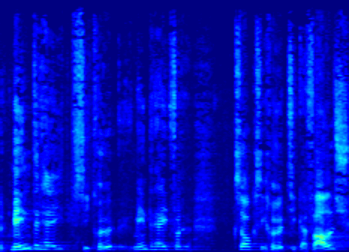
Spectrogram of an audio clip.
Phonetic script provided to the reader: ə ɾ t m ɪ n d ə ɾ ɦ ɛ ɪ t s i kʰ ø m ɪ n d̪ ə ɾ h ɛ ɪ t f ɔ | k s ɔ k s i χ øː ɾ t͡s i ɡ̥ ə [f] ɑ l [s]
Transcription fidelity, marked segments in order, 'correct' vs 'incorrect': correct, incorrect: ʃ

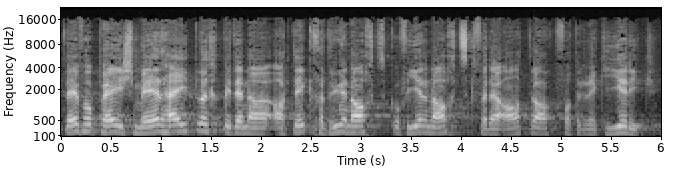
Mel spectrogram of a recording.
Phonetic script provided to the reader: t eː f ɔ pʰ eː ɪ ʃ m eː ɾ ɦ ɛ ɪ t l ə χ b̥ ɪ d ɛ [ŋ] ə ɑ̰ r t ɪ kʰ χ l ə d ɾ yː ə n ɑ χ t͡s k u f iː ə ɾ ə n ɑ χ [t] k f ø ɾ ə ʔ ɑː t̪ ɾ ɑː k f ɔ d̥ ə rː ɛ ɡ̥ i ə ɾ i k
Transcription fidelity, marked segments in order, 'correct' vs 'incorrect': incorrect: n, incorrect: t͡s

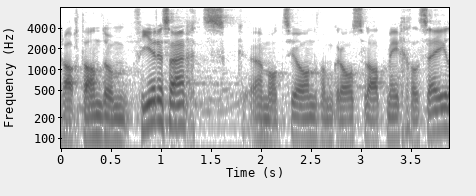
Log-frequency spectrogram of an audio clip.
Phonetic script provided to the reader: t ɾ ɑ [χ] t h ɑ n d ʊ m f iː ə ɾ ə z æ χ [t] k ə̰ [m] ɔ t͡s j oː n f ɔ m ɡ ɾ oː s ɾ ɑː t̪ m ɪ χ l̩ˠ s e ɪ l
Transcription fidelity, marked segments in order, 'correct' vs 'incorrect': correct, incorrect: t͡s, correct

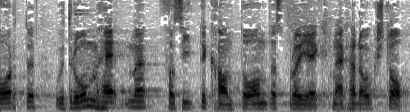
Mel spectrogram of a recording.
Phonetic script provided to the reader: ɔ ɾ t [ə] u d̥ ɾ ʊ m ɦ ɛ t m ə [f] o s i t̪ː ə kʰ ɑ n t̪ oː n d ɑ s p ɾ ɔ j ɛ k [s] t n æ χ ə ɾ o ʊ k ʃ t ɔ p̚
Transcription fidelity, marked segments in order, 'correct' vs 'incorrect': correct, correct, incorrect: χ

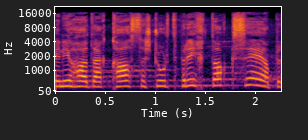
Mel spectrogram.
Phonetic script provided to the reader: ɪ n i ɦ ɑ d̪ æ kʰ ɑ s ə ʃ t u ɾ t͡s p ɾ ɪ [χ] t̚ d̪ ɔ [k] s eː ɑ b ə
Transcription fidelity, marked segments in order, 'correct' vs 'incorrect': correct, correct

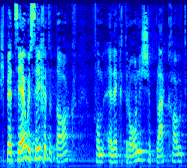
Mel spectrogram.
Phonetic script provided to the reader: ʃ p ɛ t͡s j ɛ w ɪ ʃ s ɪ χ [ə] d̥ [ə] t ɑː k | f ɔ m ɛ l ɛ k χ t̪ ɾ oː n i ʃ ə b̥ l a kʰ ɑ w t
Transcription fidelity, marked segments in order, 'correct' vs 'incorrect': correct, correct

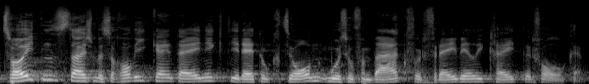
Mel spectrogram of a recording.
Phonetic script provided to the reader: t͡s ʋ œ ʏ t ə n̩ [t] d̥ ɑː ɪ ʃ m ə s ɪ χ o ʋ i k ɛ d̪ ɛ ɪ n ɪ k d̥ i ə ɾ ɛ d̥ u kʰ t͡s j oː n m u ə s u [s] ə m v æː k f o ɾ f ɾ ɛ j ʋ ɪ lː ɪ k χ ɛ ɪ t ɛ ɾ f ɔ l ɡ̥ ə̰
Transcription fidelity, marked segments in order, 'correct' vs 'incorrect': incorrect: s, incorrect: f

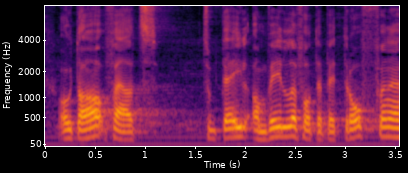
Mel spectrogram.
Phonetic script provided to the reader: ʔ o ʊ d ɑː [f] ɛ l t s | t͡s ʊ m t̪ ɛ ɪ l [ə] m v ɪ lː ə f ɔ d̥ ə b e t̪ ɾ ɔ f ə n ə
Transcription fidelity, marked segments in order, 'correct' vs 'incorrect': correct, incorrect: ɑ

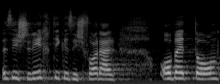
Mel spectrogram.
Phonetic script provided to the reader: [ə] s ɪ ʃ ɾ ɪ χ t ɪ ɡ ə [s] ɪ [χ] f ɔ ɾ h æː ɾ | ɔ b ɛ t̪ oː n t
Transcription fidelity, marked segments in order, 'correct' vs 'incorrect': correct, correct, incorrect: ʃ

